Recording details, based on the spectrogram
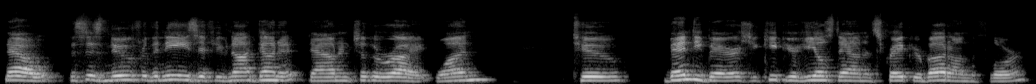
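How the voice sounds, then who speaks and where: Slow, playful man leading yoga. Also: high voice, steady tone, a little mellow. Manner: playful, jokey cueing with counting. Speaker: yoga teacher. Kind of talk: live-streamed yoga class instruction. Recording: echoey room.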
